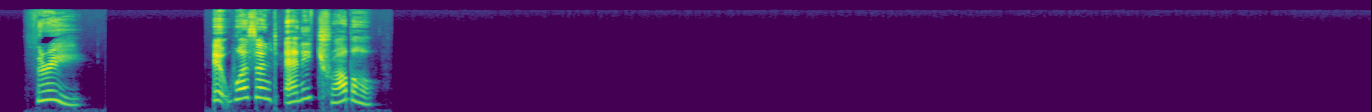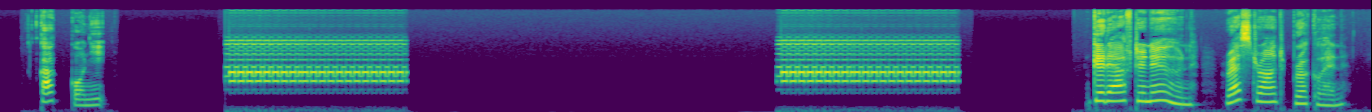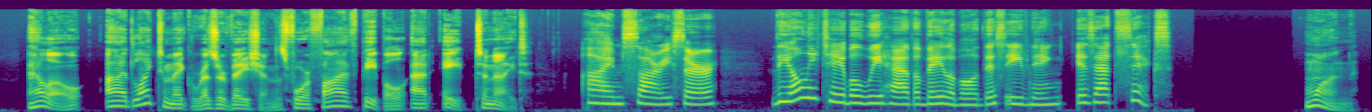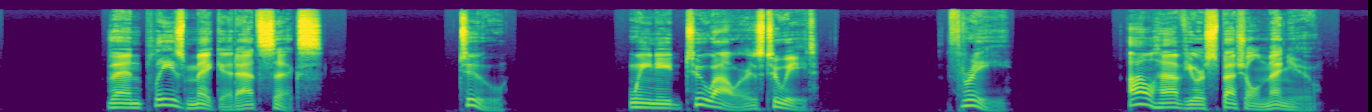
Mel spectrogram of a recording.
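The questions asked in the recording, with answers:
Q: I'm sorry, sir. The only table we have available this evening is at 6.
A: 1: Then please make it at 6.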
